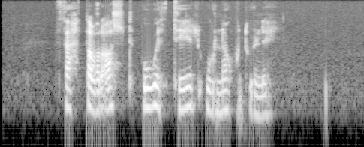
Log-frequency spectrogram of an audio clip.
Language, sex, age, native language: Icelandic, male, 20-29, Icelandic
